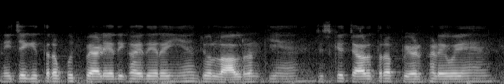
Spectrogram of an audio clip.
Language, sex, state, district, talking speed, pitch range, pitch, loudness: Hindi, male, Uttar Pradesh, Shamli, 240 wpm, 130-140 Hz, 130 Hz, -18 LUFS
